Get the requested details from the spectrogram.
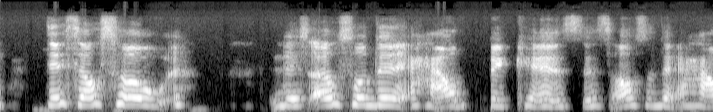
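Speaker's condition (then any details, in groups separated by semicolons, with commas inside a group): Cerebral palsy; non-progressive physical disability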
